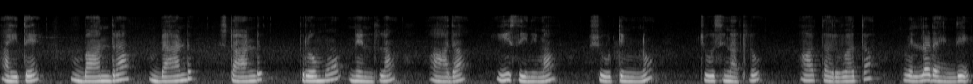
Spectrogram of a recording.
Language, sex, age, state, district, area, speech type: Telugu, female, 30-45, Telangana, Karimnagar, rural, read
